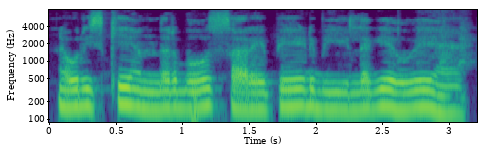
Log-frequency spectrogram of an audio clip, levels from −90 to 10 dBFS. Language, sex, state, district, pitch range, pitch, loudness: Hindi, male, Uttar Pradesh, Saharanpur, 150-165 Hz, 155 Hz, -14 LUFS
